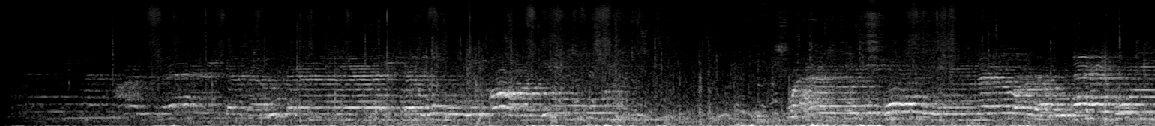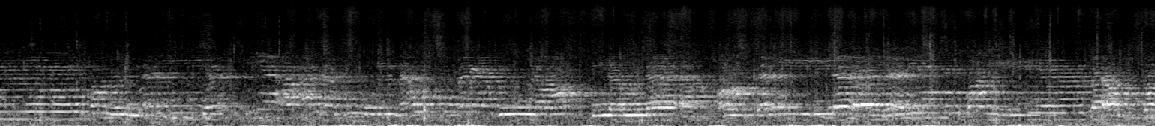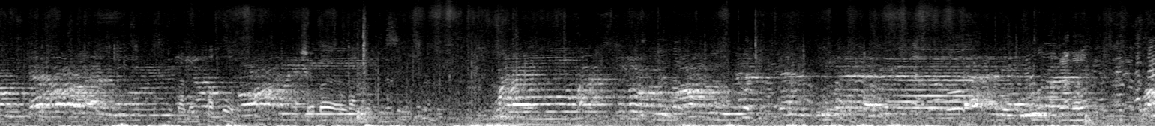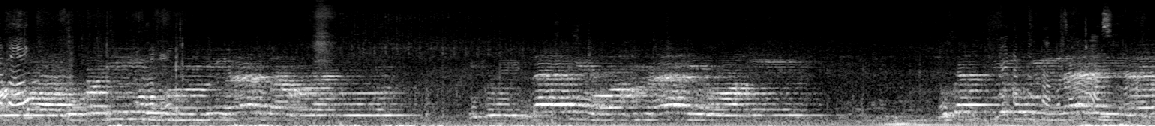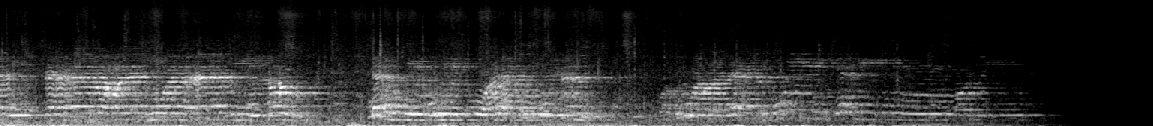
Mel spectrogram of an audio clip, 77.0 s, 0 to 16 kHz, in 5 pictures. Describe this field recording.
While walking in the Arabic part of Jerusalem I stopped for a while on a little market place. People are passing by and the evening prayer is being announced. (Recorded with Zoom4HN).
